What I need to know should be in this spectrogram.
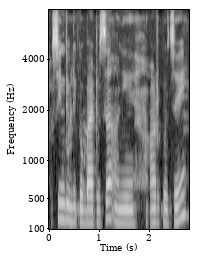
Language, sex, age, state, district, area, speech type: Nepali, female, 30-45, West Bengal, Kalimpong, rural, spontaneous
